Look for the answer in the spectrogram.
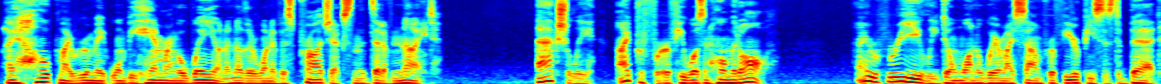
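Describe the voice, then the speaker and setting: Deadpan, low-voiced aloof young scholar, acted by a man. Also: dry recording, lightly acted. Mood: aloof, matter-of-fact. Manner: deadpan, measured, precise, detached delivery. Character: aloof, calm, bookish young male scholar who shuns company. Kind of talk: scripted video game voice lines.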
